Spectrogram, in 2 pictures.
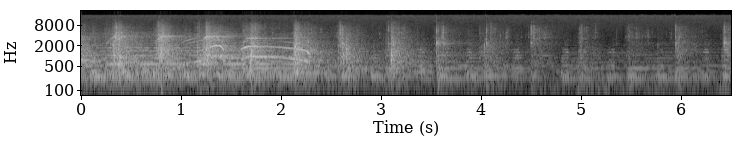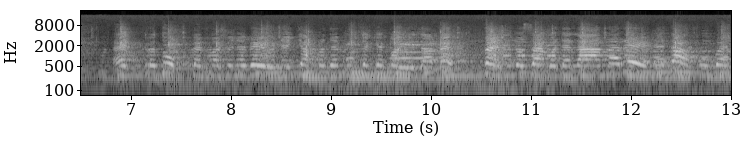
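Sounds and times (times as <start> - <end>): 
tarantella folk music with verses: 0.0 - 12.9.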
